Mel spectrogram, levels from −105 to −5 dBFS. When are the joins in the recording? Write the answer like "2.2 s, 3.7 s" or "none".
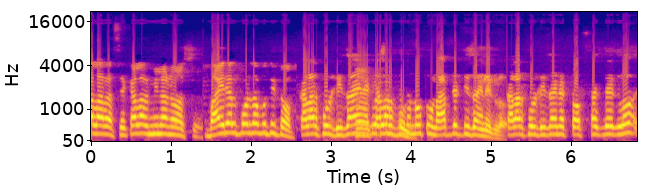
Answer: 5.1 s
